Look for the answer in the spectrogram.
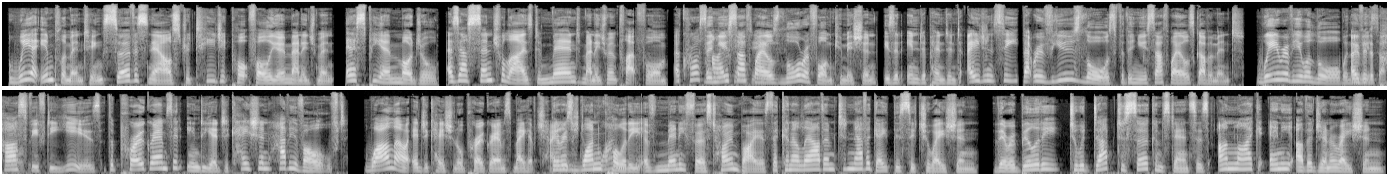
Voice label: Narration, voice-overs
